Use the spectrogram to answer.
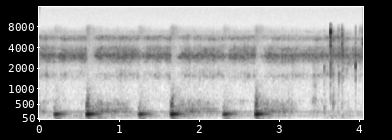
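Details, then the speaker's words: Heart sounds from a patient after TAVI for aortic stenosis, checked for valve leak; aortic regurgitation murmur. "so listen to see can you hear any aortic aortic regurgitation and again this is just here to listen"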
